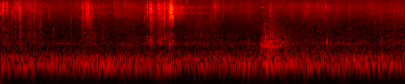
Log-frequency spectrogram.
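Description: Bible pages being turned, heard as a few brief soft paper rustles over a faint steady room hum.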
